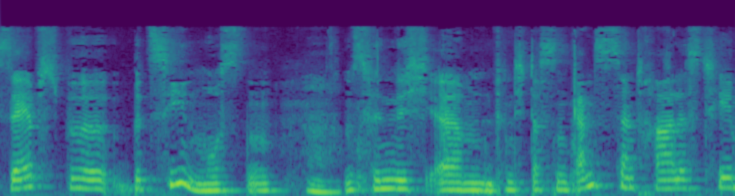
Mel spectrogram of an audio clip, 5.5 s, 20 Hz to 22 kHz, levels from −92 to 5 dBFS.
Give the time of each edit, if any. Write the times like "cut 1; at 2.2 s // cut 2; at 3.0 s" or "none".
cut 1; at 2.5 s // cut 2; at 3.7 s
